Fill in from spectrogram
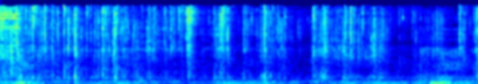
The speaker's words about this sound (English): um, a plastic bag, a clear, clear plastic bag with balloons in it. The balloons are black and gold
